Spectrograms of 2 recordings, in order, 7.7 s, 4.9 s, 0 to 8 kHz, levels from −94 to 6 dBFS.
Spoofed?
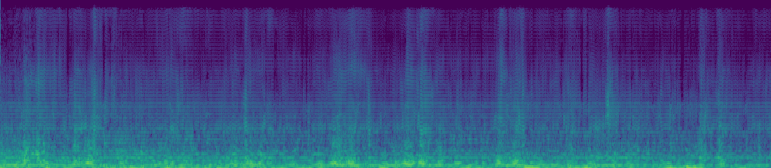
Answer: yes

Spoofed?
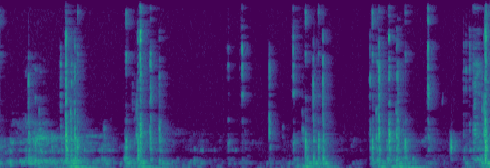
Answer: no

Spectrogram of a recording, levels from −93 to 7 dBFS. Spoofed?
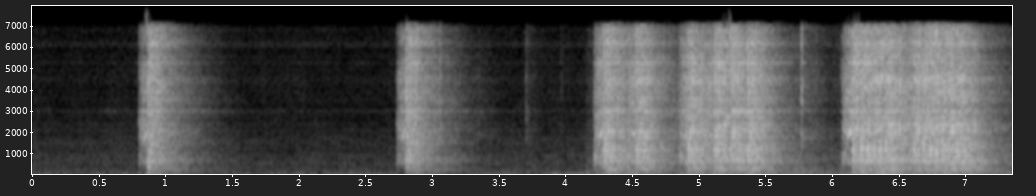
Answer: yes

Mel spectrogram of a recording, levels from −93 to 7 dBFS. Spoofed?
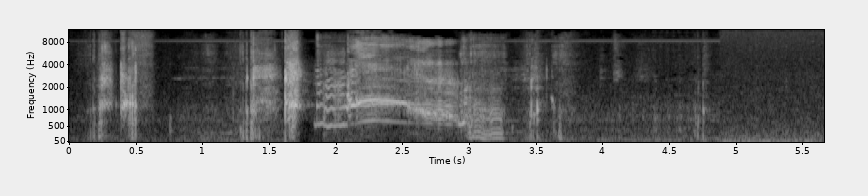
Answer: no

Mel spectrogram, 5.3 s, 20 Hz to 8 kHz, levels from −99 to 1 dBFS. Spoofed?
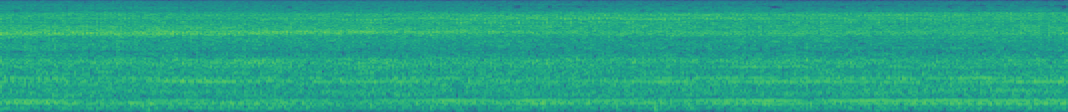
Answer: yes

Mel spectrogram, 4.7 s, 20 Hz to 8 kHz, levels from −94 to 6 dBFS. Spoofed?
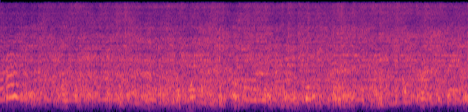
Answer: yes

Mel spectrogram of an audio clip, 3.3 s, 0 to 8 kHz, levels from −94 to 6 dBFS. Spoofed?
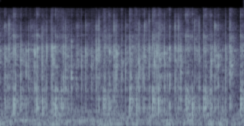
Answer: yes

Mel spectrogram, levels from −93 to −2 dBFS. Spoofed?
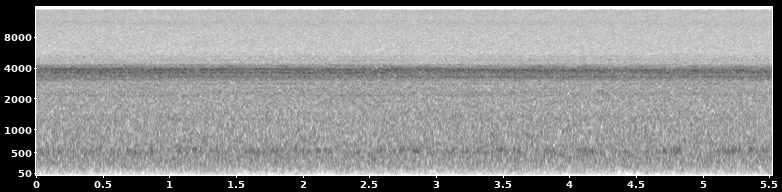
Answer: yes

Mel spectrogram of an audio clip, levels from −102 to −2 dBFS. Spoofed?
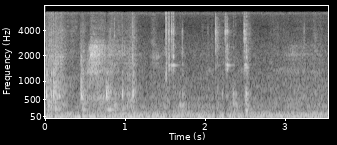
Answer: no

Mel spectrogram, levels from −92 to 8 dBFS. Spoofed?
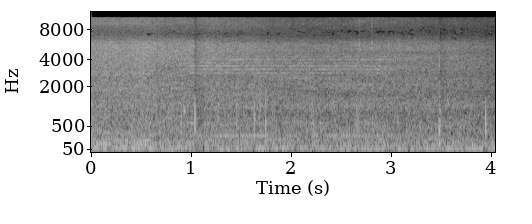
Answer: no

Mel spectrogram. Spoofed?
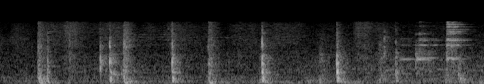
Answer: no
